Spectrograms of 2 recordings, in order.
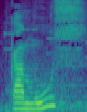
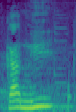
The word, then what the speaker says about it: Camus: Camus é menos conhecido, escreve Camus, né, em francês. Albert. Albert Camus, que se pronuncia, mas é Camus. Eu falo Camus, que é mais sem pronúncia muito rebuscada francesa autor de um clássico da literatura francesa do século XX, que é O Estrangeiro, um livro magnífico.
